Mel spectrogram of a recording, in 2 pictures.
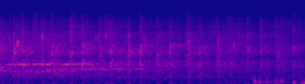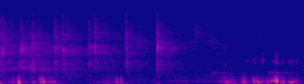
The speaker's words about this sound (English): So I would love if we can put our hands together and make her feel as welcomed as we can as I invite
